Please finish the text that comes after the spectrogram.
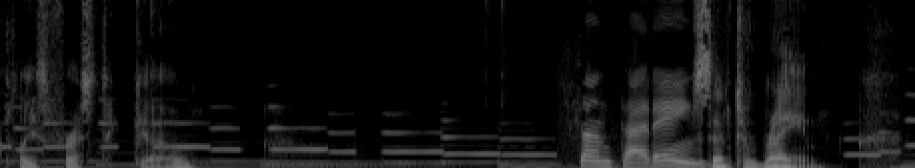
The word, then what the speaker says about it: Santarém: Santarém. Santarém. I guess the thing over the E makes it.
